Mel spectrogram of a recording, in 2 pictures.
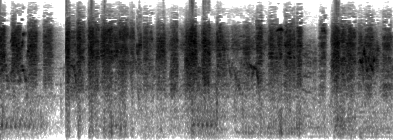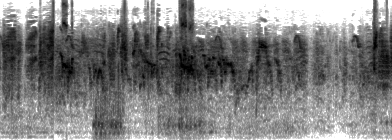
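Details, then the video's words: Flock of pet budgies feeding on winter food in Asia, making loud scratchy chatter and squawks in rapid bursts, with some rustling and clicking among the calls. "Beautiful budgies flocks Budgies parrots winter foods"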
